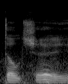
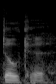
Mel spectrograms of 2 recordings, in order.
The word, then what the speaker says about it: dulce: get to, would be dulce et decorum est. So the C's, it's a small difference, but the C is slightly different.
